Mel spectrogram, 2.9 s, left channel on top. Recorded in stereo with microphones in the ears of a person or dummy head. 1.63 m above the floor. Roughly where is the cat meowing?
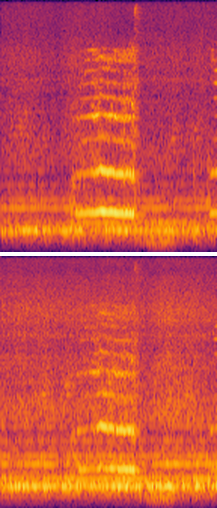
Left.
